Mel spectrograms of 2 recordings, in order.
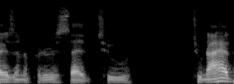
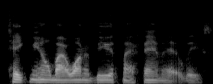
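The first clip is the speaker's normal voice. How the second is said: mock crying, much quieter; 7 dB quieter than usual. Retelling what an older lady said in her last moment, imitating her crying. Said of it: "she's like crying".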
